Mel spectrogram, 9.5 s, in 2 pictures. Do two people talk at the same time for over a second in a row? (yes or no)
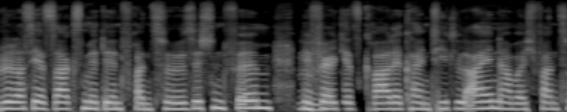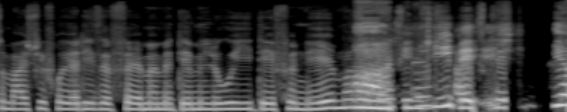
yes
